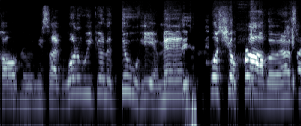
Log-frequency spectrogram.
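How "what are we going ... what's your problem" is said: tough-guy Italian mobster voice, pitched up. Retelling what a man said when he called someone, in an italian mob boss voice. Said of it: "why do you sound like an Italian mob boss".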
